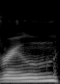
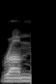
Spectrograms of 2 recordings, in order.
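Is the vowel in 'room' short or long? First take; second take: long; short. First: The vowel is long, as in 'boot'. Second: The vowel is short, as in 'put'. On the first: "instead of room" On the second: "I say like rum"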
